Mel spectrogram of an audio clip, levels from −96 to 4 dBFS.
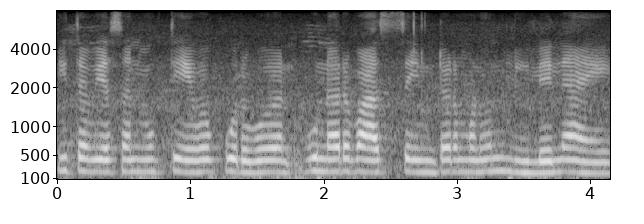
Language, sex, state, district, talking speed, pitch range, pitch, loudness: Marathi, female, Maharashtra, Gondia, 145 wpm, 205-215 Hz, 210 Hz, -14 LUFS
